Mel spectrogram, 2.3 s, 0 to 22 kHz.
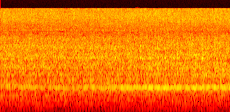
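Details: Peugeot 207/307 with the oil pan refitted and fresh oil, gauge on the oil pressure switch port: smooth, even idle with a steady hum, no knocks or rattles. Healthy engine showing 4 bar oil pressure.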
